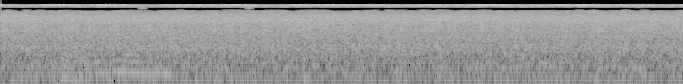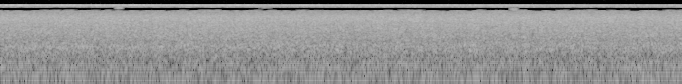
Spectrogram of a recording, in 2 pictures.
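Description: Steady rushing of a stream's flowing water, an even hiss that does not change.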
